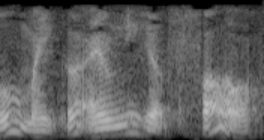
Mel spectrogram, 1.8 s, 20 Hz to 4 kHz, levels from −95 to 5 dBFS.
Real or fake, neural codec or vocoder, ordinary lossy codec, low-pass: real; none; MP3, 16 kbps; 3.6 kHz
